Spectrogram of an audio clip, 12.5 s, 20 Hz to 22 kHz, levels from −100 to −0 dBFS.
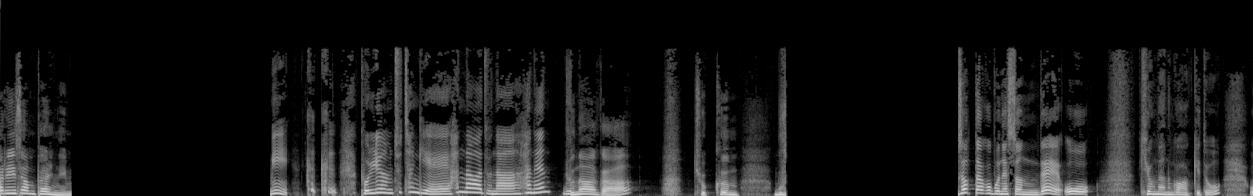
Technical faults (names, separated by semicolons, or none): playback stall; catch-up at higher speed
